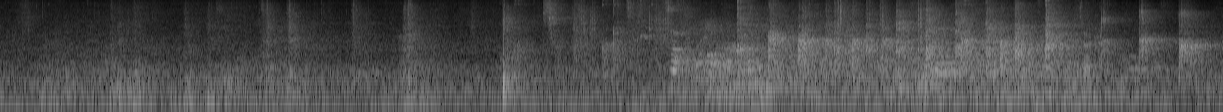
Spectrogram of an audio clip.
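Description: Table tennis rally: the ball clicks back and forth off the bats and the table at a quick, even pace. About halfway in, spectators' voices rise and carry on over the later strokes.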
